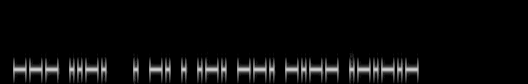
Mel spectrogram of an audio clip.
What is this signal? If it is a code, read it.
Morse code, heard as a keyed tone, about 30 wpm, 700 Hz. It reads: OF ENERGY.
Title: Sentences from Top 1000 Words - Review Part 6 - 30wpm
